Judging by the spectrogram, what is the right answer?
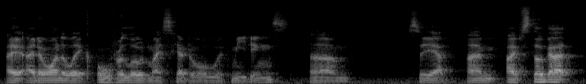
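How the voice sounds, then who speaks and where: A man's voice: deep voice, fairly even intonation, moderate pace, fairly bright tone, echoey room. A man chatting casually while drawing on a livestream, rambling with lots of fillers and restarts, a bit sniffly from a cold. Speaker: artist streaming a drawing session.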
